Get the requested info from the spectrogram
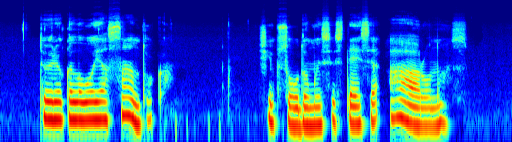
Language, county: Lithuanian, Panevėžys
